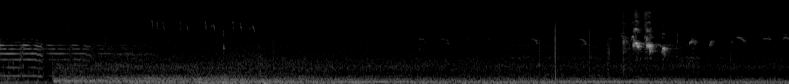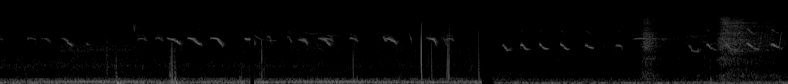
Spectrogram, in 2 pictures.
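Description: Young chickens peeping: a steady run of short, falling chirps, several a second, over a low steady hum. A brief loud noise comes about six seconds in.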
